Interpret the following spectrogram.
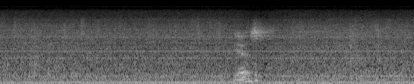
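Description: Steady low electrical hum and hiss under quiet room tone, with a brief voice sound about two and a half seconds in.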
